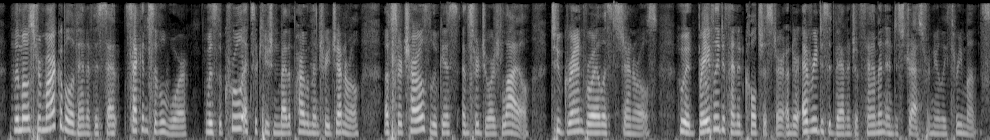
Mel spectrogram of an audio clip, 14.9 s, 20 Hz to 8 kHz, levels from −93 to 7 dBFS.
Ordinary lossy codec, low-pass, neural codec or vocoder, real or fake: AAC, 32 kbps; 7.2 kHz; none; real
